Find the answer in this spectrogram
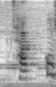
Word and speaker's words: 찾고: 찾고 싶어요. And the pronunciation here is like 찾고. For a lot of final consonants, if the next character also begins with a consonant, you'll just pronounce it like 티귿.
